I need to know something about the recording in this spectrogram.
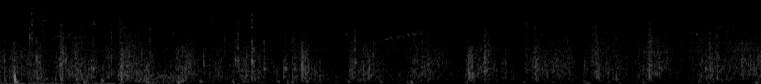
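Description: Footsteps crunch on grass and gravel at a steady walking pace.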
